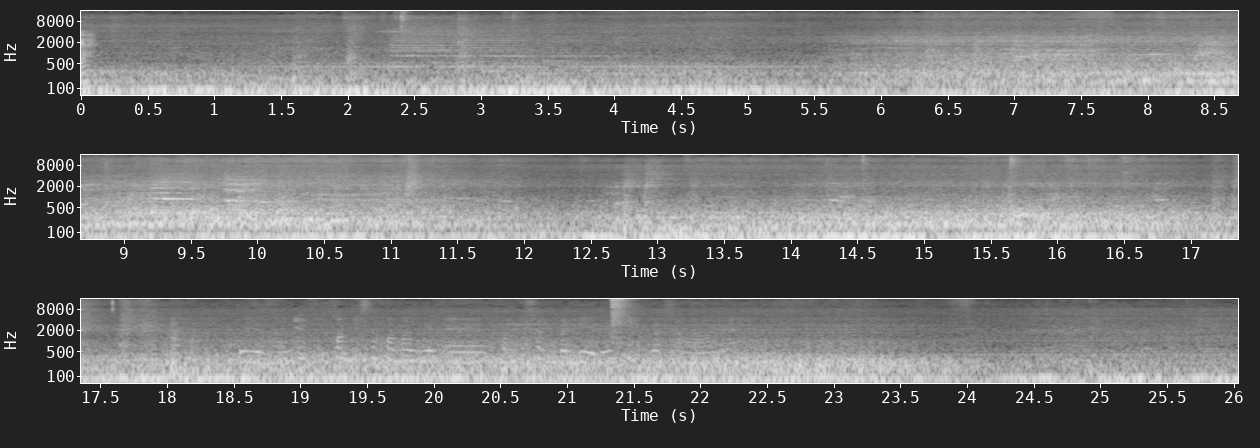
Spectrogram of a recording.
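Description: Steady low rumble and running noise of a moving passenger train, heard from inside the carriage.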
